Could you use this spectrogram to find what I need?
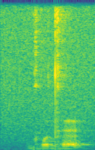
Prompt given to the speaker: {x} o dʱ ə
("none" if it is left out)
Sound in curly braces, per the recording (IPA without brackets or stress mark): ɡʱ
